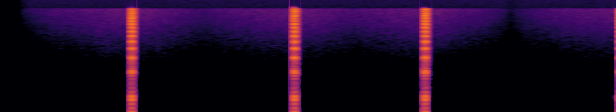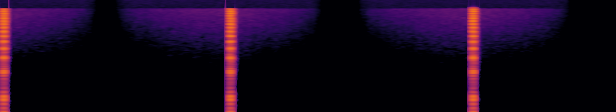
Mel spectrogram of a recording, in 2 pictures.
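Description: A retro video game makes short, sharp electronic clicks now and then.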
